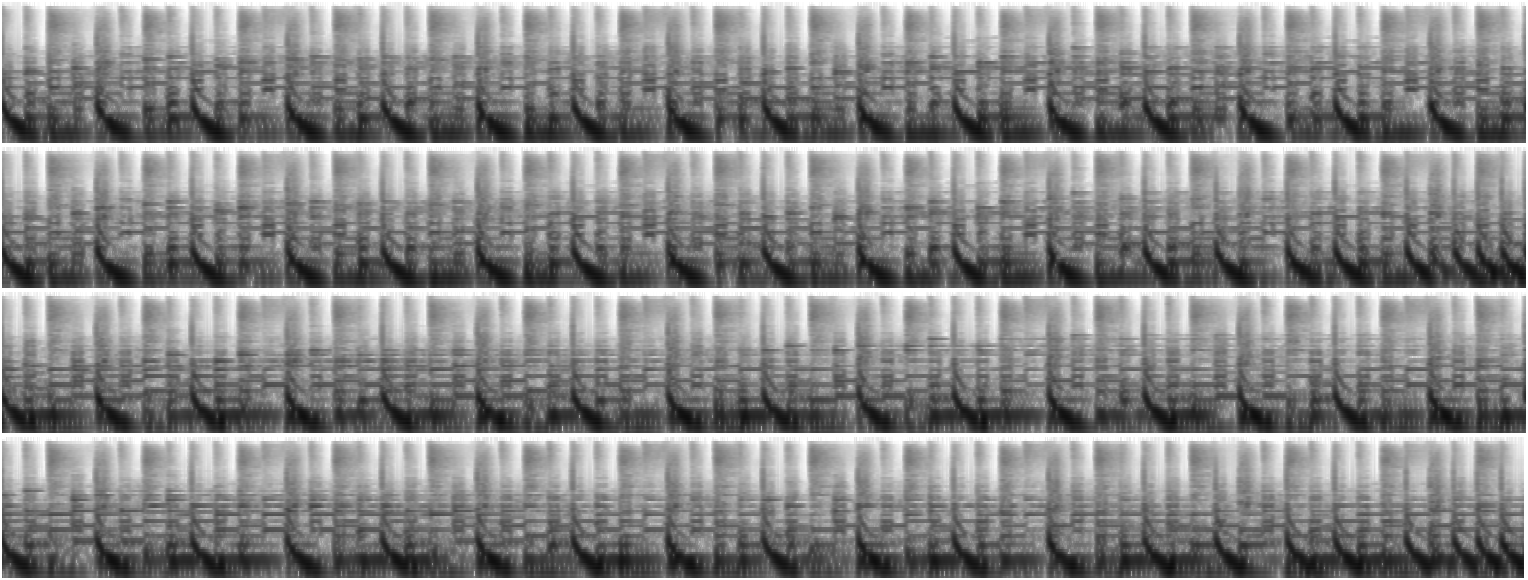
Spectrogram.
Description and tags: A speedy loop with arpeggios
